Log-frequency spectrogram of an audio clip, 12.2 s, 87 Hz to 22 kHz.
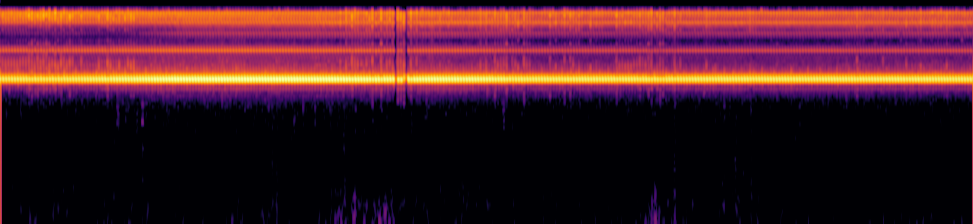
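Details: Tree cricket of Arizona perched in brittlebush at Vail, 3300 ft, late afternoon on December 26 near 70 °F, singing for an hour already; continuous high-pitched pulsing trill with a brief break midway and a faint low thump.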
